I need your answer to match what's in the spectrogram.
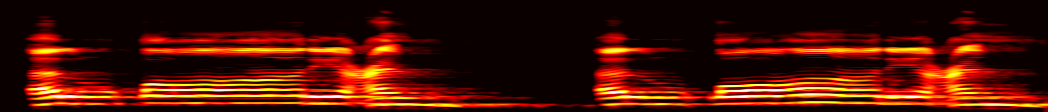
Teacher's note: এখানে আয়াতের শেষে গোলতা আসছে, তো তা হা সাকিনে পরিণত হবে। এখানে আইন হা জবর আহ আহ হবে।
